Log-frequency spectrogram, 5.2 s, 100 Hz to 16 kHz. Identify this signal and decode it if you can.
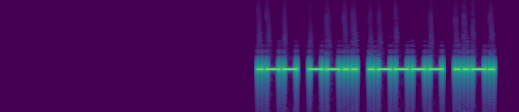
Morse code, heard as a keyed tone, about 28 wpm, 700 Hz. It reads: WZ1F
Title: USA Call Signs - 4 Characters - Repeated 3x - 28wpm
